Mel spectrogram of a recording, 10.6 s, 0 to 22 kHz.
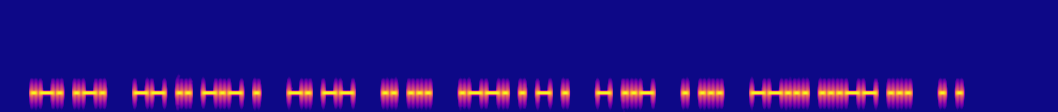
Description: Morse code, heard as a keyed tone, about 28 wpm, 690 Hz. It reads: RR MIKE NM IS PETE TU ES 73S EE
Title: SOTA QSO Practice 28wpm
